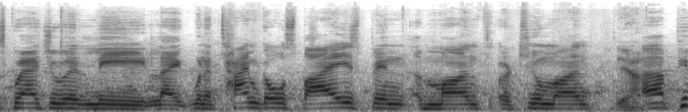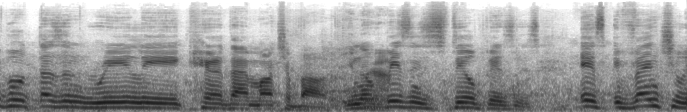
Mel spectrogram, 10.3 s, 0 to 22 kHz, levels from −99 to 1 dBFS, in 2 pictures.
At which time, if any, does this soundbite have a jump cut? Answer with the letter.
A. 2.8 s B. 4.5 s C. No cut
C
